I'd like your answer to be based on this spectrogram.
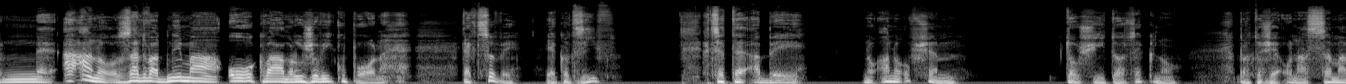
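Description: A jovial, thick-lipped poet, put on by a man reading a book aloud, teasing his friend in a husky, lowered voice. He sounds close and dry, with a confiding, chummy manner that slides up and down in pitch. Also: big pitch swings, pauses often, darkish tone, no echo. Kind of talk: audiobook narration.

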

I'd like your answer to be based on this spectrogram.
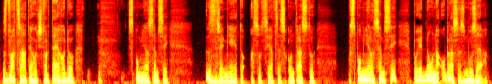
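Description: A man narrating a first-person literary story in a measured, reflective way that turns dramatic in heated passages. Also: on the low side, mellow, breathy edge, dry recording, clean studio sound.

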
